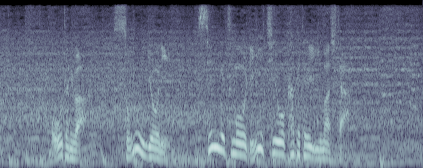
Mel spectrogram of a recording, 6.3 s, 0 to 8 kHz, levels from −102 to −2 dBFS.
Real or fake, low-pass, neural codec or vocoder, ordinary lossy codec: fake; 7.2 kHz; vocoder, 44.1 kHz, 80 mel bands, Vocos; MP3, 64 kbps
